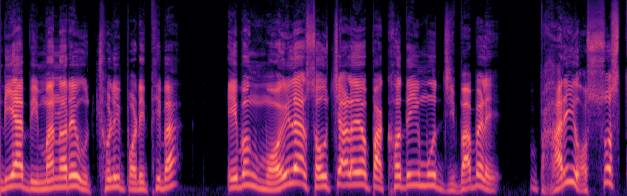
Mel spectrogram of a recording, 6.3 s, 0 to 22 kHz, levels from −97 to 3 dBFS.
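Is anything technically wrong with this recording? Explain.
No, nothing in this speech recording points to a technical fault in the signal.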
